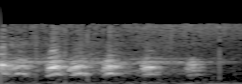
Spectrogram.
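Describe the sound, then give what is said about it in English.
The dog Whitey barks savagely in a quick, steady series of about five sharp, harsh barks, fairly loud, with no talking around them. “And then, with a savage bark, Whitey turned and headed up trail.”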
